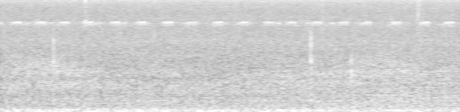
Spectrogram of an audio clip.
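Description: Cricket chirping steadily in a high, even pulse, about four chirps a second, over a low background rumble.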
